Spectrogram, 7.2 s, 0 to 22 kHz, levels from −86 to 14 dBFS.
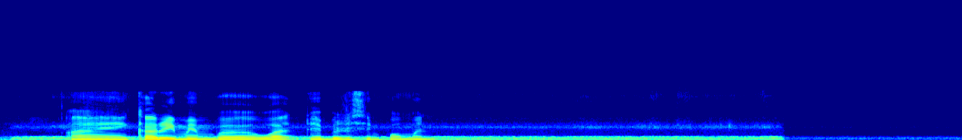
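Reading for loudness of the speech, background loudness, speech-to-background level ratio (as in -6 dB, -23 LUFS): -26.5 LUFS, -42.0 LUFS, 15.5 dB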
